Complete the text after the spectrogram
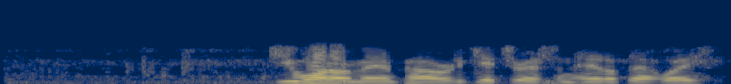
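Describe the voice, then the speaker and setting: Fairly high male voice, dull radio. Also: little pitch movement, moderate pace, clean tone, no room sound. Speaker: rescue crew member. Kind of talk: brief emergency radio calls. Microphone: two-way radio. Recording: dull two-way radio with clicks and noise.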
